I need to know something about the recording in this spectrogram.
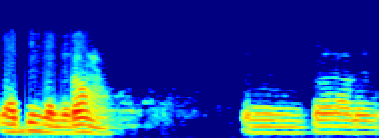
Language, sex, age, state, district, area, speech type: Tamil, male, 30-45, Tamil Nadu, Cuddalore, rural, conversation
